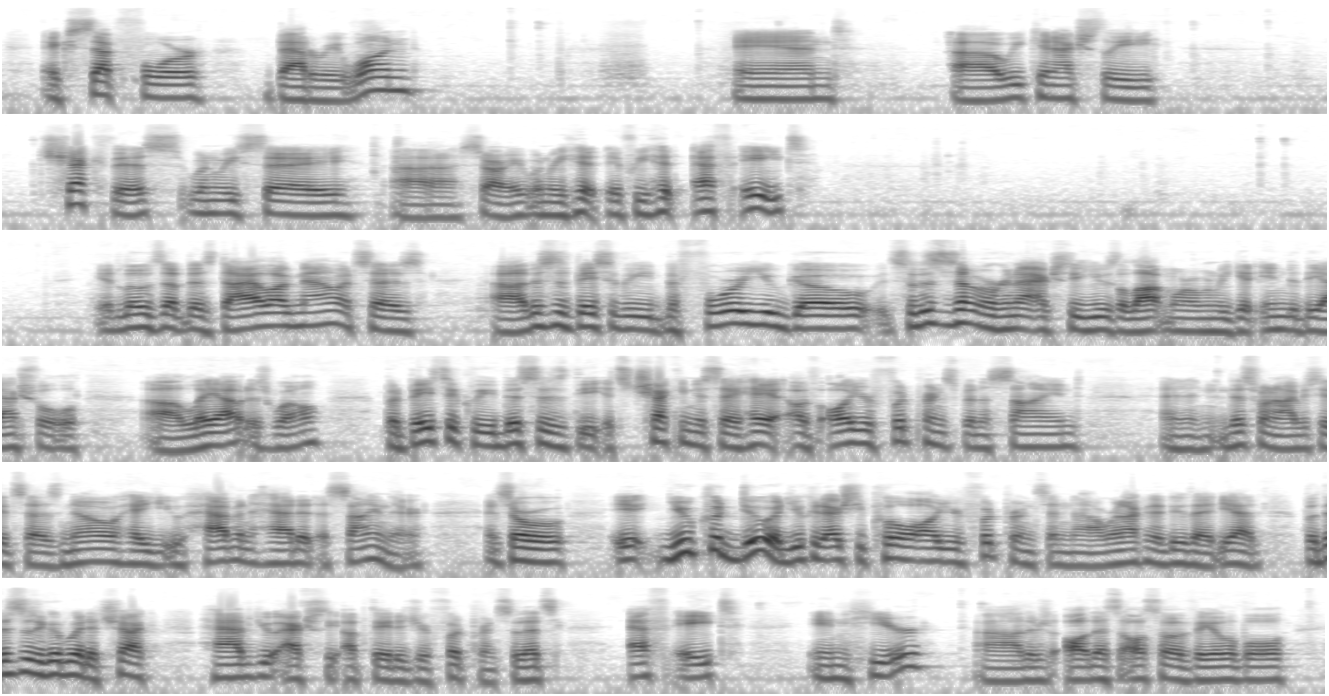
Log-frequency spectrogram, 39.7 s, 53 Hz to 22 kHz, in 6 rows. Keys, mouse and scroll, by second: 3.3 middle click, 3.9 scroll up 1, 4.8 scroll down 1, 5.3 middle click, 7.6 alt+Tab, 8.4 alt+shift+Tab, 11.1 F8.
